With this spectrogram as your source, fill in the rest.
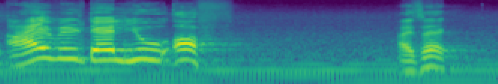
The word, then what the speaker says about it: Isaac: Help me with that word Isaac, okay? Because sometimes I pronounce that Isaac. It's Isaac, okay?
